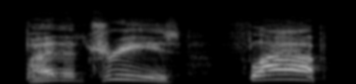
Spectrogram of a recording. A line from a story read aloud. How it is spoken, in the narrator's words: he cried aloud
